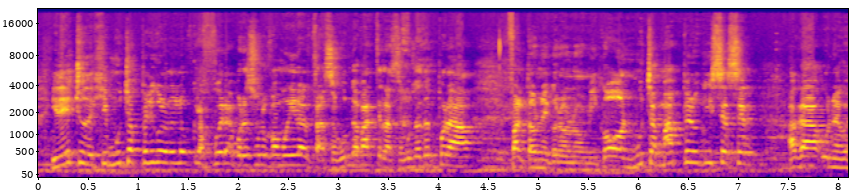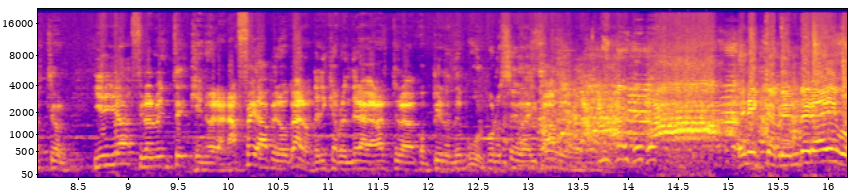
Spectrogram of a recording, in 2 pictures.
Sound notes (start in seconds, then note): 12.4 laughs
